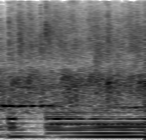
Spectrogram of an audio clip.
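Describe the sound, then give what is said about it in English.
An audience at a church morning service claps steadily to welcome visiting pastors, a dense, continuous patter of many hands, with sustained musical tones ringing underneath throughout. “So, they're clapping for you guys”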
